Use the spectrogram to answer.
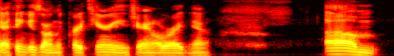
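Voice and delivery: ordinary delivery

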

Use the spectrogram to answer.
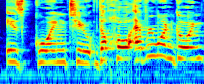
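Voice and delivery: normal talking voice

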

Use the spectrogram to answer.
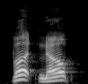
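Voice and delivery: loud, punchy "But nope"; emphatic nope. Real, not acted. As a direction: bark out "But nope" at the refs. Snapping at the call.

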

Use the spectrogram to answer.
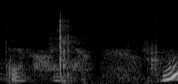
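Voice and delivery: slow, hushed storytime whisper; slow dramatic whisper. Acted. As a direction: whisper it like a secret to the babies. Reading, echoing child in hush.

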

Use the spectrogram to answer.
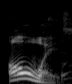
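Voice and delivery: Always said high and loud; stressed Always; emphatic always. Real, not acted. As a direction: punch the word Always. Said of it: "emphatic repeat".

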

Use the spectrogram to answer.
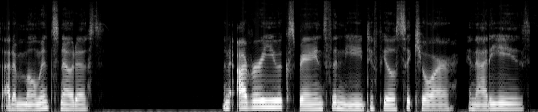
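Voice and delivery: calm, even meditation voice with long pauses; guided meditation. Acted. Leads a Yoga Nidra meditation.

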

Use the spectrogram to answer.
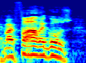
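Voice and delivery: normal talking voice

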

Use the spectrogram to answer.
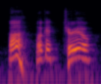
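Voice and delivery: high, prim mock-British voice; Bigfoot as posh Brit. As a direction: play a polite English gentleman. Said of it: "Bigfoot looked at him and goes".

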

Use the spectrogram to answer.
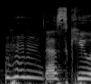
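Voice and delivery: high, sarcastic mm-hmm. Retold or imitated. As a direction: brush it off with mock sweetness. Sarcastic reply to lowball offer.

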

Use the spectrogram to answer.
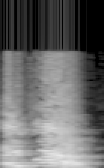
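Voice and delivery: incredulous. Real, not acted. Host recovering from laughing fit.

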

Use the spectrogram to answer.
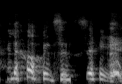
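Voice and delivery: laughing. Real, not acted. Laughing agreement among hosts.

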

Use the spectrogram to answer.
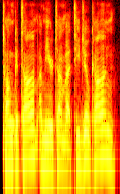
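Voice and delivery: ordinary talk, nothing marked

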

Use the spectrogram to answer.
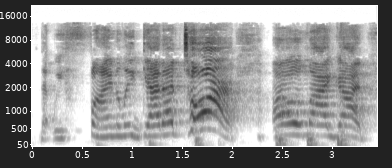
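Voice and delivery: high loud real excitement; thrilled. Real, not acted. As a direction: burst out with joy. Tour excitement.

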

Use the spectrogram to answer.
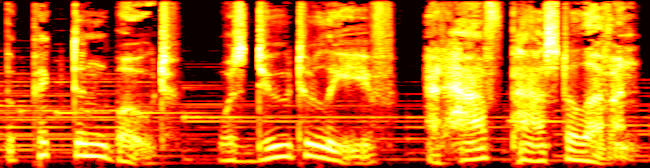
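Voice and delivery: story narration. Acted. Begins reading the story.

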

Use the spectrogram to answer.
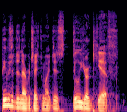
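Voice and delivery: usual speaking voice

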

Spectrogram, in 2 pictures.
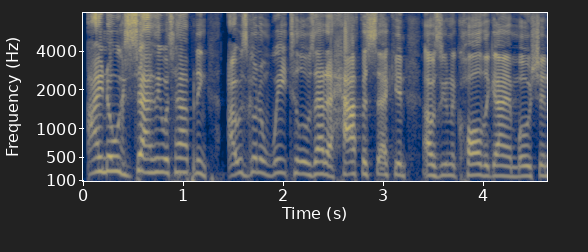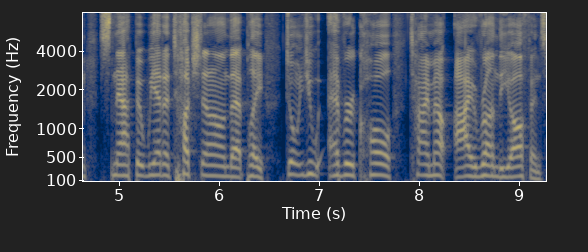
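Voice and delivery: high, loud furious tirade; retold angry yell. Rodgers yelling at the coach over the timeout, high furious shout. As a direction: yell it like a quarterback chewing out his coach. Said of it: "Rodgers comes yelling over the side".

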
